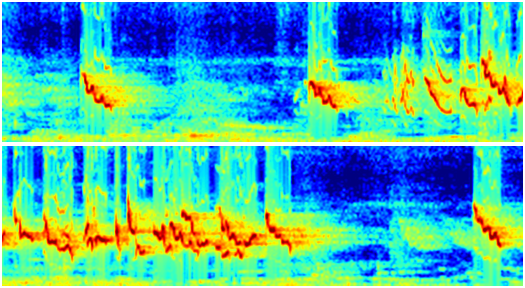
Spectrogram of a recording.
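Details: Lemon-bellied white-eye, or kecial kuning, in 'ciak ciak' style meant to provoke singing: a single high downslurred chirp, then a rapid jumbled chatter of bright notes for about three seconds, ending with one more chirp.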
